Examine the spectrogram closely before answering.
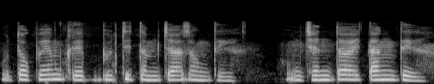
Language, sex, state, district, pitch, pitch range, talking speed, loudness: Wancho, female, Arunachal Pradesh, Longding, 210 Hz, 205-220 Hz, 140 wpm, -17 LUFS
